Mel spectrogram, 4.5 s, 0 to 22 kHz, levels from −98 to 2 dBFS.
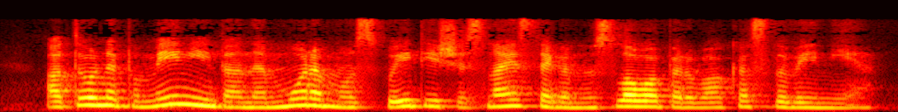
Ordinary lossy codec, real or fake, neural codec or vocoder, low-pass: MP3, 48 kbps; fake; codec, 24 kHz, 0.5 kbps, DualCodec; 10.8 kHz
